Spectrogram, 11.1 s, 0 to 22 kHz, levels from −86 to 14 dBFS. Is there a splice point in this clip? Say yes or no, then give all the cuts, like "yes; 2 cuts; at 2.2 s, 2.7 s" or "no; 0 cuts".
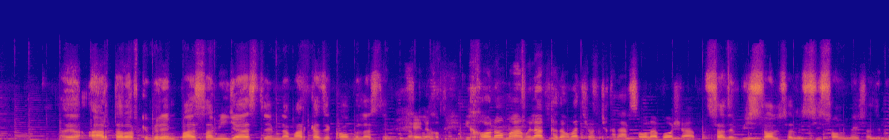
yes; 1 cut; at 8.8 s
